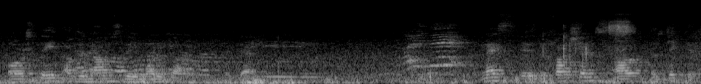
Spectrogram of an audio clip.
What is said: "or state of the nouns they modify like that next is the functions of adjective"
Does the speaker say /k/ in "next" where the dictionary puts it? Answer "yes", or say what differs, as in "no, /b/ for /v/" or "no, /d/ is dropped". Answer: no, /k/ is dropped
